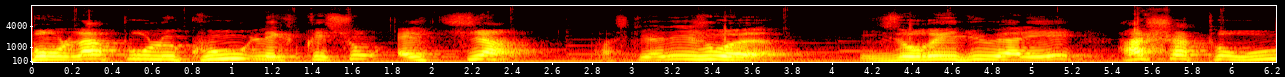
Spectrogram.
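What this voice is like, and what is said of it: Usual voice. Nothing is said of it.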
